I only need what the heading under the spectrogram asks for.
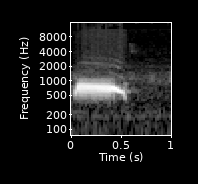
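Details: Spotted dove cooing in the 'thổ đồng' style, meant to prompt males to answer and fight. A single long, even, buzzing coo that slides down at its close, followed by silence.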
